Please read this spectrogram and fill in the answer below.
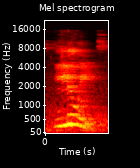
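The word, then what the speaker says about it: lui: For example, L-U-I, Louis.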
